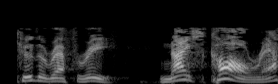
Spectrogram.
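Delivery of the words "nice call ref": loud, sneering, sarcastic jab. Retelling an opposing player's remark to the referee, imitating his sarcastic tone. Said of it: "sarcastically from the other team".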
